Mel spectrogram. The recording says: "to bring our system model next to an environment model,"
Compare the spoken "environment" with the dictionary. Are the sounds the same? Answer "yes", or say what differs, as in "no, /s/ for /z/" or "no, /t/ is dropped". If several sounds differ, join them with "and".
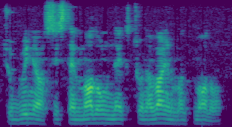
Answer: no, /n/ is dropped and /ɹ/ is dropped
